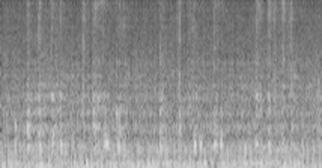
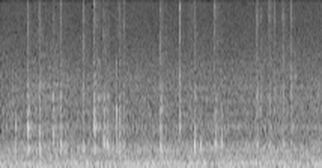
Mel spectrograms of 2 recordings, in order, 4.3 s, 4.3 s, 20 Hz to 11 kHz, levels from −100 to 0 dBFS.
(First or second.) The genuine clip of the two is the second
